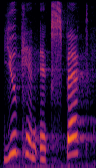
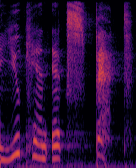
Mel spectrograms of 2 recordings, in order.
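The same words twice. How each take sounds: First: Higher, lifted repeat; rising emphasis. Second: Slow and deliberate; slow, weighty build. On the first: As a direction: lift the repeat up with conviction. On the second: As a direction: lay each word down slowly. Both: Shown as a demonstration. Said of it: "And when you listen carefully".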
